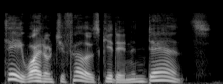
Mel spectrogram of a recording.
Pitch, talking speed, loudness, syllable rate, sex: 145 Hz, 240 wpm, -20 LUFS, 5.4 syllables/s, female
